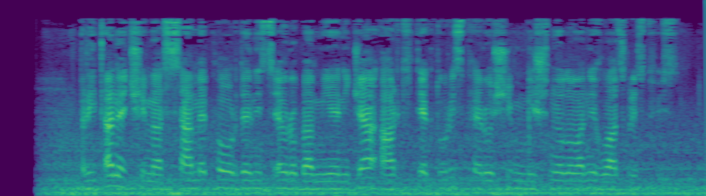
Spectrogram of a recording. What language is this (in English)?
Georgian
